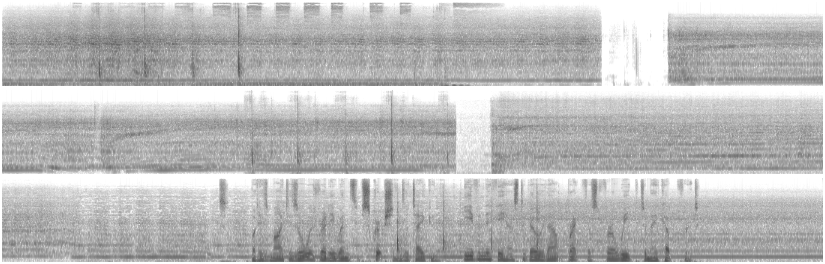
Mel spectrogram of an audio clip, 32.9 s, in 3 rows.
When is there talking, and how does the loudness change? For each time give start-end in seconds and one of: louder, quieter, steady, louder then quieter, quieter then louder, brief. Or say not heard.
24.8-31.2 steady.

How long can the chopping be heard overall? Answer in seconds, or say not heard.
7 s.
